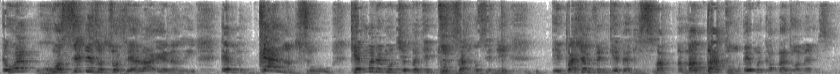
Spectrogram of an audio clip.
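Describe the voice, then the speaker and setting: Shouting high-voiced man ranting. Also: big pitch swings, quick pace, distant mic, a little hiss or hum. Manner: shouting, loud and repetitive. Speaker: online show host. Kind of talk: impassioned rant.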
